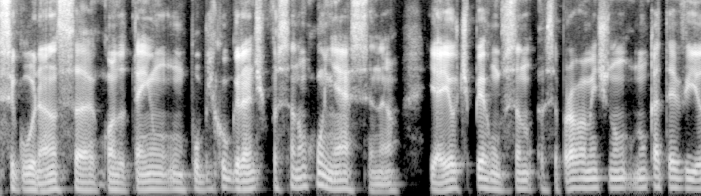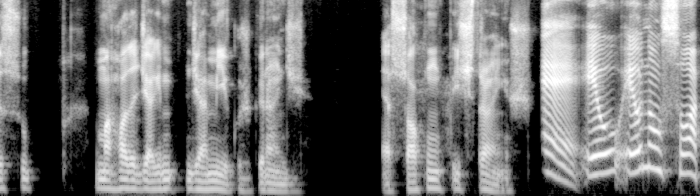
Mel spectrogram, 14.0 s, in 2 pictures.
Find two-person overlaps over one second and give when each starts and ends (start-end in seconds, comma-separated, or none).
none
